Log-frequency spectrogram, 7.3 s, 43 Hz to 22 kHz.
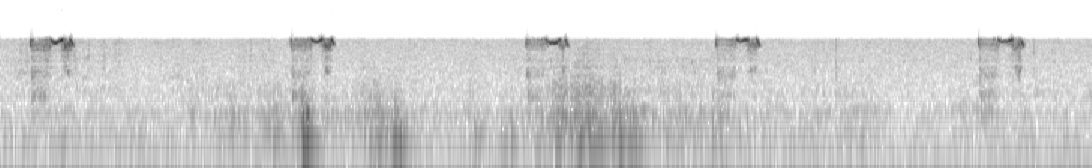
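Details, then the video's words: Begging owlet of a tawny owl reacting to its mother's arrival, 21 May 2017 at 21:38; five thin, hoarse squeals roughly every one and a half seconds, mixed with low scuffling and rustle. "Tawny Owl-Small hears Mom,first food for sib on roof,then feeding"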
